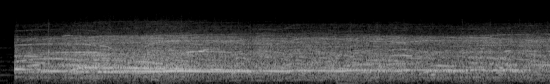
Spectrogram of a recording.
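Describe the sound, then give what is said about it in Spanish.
A large bullring crowd roars with loud, sustained disapproval as a bullfighter squares up to go in for the kill, a dense wall of shouting and jeering voices that fills the whole stretch without letting up. “Y cuando encima lo gritan mientras el torero se está cuadrando para entrar a matar, bueno, pues eso, bronca fuerte.”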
